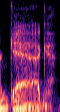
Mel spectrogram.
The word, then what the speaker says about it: GAG: Is it G-A-G or gag? – She calls her gag. It's spelled G-A-G, but it's gag.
